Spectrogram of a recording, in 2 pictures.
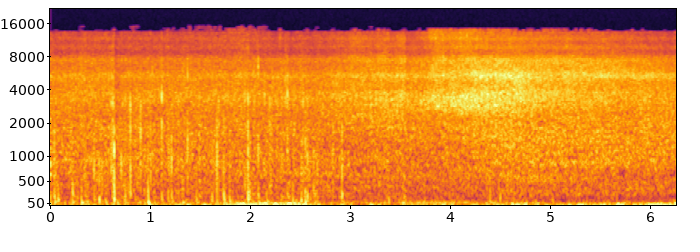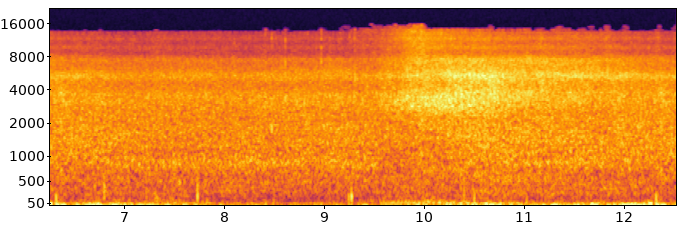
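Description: Steady rain and rushing water noise, with wind buffeting the microphone. The wind rises in two gusts, a few seconds in and again later on.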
